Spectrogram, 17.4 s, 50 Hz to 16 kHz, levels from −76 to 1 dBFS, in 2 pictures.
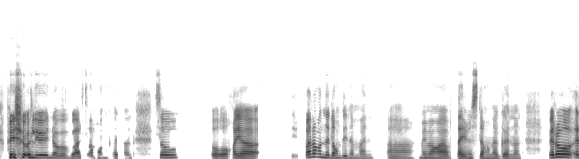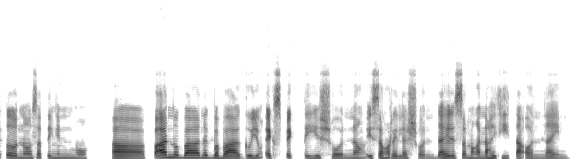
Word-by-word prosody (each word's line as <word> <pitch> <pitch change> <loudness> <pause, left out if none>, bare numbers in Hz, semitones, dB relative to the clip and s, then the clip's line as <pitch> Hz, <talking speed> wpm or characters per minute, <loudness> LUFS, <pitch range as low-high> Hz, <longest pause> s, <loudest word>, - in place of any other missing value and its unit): Usually 260 -2 +6
nababasa 200 -4 -4
kong 195 0 -11
gano'n. 180 +1 -13 0.4
So 255 0 -2 0.6
oo, 190 0 -2
kaya 210 -1 +3 0.6
eh, 395 - -23
parang 305 +3 +2
ano 270 - -5
lang 230 -1 -3
din 205 -1 -7
naman, 180 -1 -14 0.3
ah, 190 -1 -9
may 205 0 -9
mga 200 -1 -1
times 195 0 -1
lang 190 -1 -3
na 185 - -6
gano'n. 180 -1 -6 0.4
Pero 285 +1 +6
ito, 245 -6 +1
'no, 205 0 -4
sa 215 - -3
tingin 205 -1 -9
mo, 185 -1 -10 0.4
ah, 200 0 +4
paano 260 +1 +6
ba 235 0 +5
nagbabago 210 -5 +2
'yong 210 -1 -5
expectation 205 -2 -2
ng 190 -1 -6
isang 200 0 -1
relasyon 185 -2 -6
dahil 205 +2 +2
sa 210 +1 -1
mga 200 -1 -3
nakikita 195 -1 -2
online? 180 0 -6
200 Hz, 140 wpm, -23 LUFS, 190-215 Hz, 0.6 s, Usually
